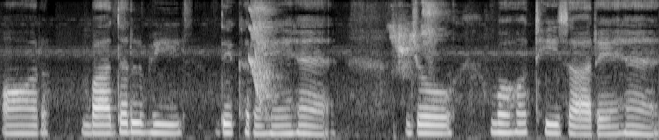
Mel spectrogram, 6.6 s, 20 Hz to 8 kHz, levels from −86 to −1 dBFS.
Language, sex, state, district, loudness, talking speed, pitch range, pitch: Hindi, female, Rajasthan, Bikaner, -18 LUFS, 100 wpm, 175-190 Hz, 180 Hz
